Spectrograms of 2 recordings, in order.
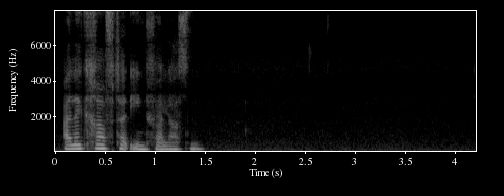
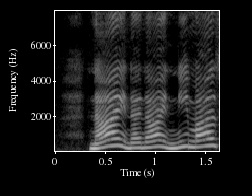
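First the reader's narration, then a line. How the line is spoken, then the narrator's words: Calling out. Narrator (German): ruft Petrus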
